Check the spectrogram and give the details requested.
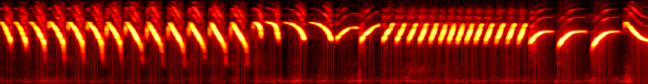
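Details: Canary singing, a training sound meant to get silent canaries singing again. Rapid downward-swept whistles repeat several times a second, then change to looping dipping notes and a fast even trill.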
